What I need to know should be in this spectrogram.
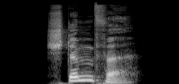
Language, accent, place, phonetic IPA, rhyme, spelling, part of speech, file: German, Germany, Berlin, [ˈʃtʏmp͡fə], -ʏmp͡fə, Stümpfe, noun, De-Stümpfe.ogg
- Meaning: nominative/accusative/genitive plural of Stumpf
